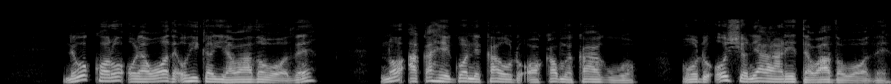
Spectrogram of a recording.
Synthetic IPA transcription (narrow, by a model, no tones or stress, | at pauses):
neɣokɔɾwɔʔoɾeawɔðɛʔohikaɣiawaðɔwɔðɛ | nɔʔakaɦeɡwɔnekaodo̰ʔɔkamwɛkaɣuɔ | moːndoʔoɕiɔneaɣaɾaɾetɛwaðɔwɔðɛ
